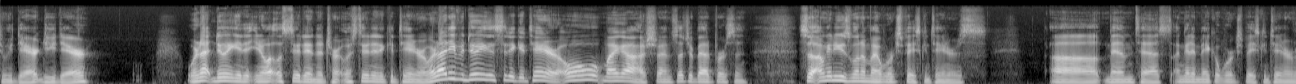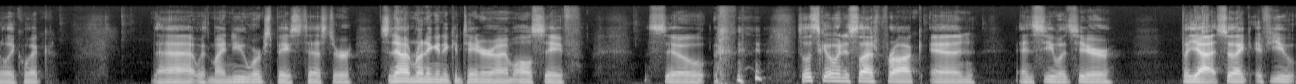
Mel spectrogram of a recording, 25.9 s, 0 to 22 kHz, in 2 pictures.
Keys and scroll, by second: 2.3-3.5 BackSpace, 6.8-7.8 typing, 10.5-12.1 typing, 12.9 Return, 13.1 Return, 13.2 Return, 13.5 Return, 14.1 Return, 18.1-19.6 typing, 20.7-23.3 typing, 24.8-25.9 typing.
